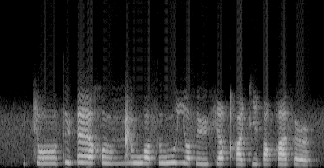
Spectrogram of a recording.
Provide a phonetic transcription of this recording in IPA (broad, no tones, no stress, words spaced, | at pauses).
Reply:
coːtyʔɛːχuː ŋ͡ǁuwɔ suːʎɔsyː xiqʰə˞ciʔo qɛsə˞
